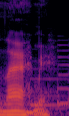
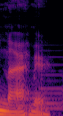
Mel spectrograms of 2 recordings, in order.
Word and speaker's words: Narmer: representando foneticamente o nome Narmer. A primeira figura é de um peixe-gato, pronunciado Nar, e o segundo é de um cinzel, pronunciado Mer, em egípcio antigo.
